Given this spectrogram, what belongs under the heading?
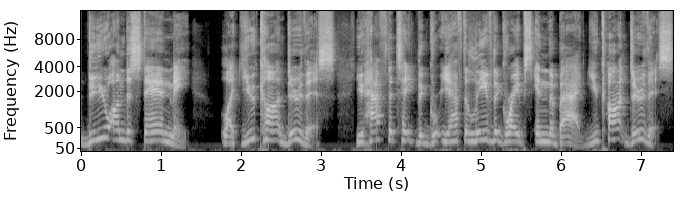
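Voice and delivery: put-on, irate, angry shouting. Recounting standing with milk while the dude behind the register shouts, retelling his shouting. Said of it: "start shouting".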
